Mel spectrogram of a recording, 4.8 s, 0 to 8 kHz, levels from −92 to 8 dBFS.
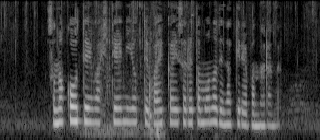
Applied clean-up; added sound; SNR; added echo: none; Drawer open or close + Keys jangling; 20 dB; none.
